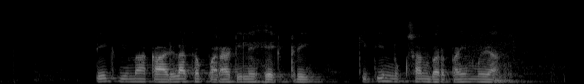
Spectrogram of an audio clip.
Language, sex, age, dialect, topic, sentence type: Marathi, male, 18-24, Varhadi, agriculture, question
